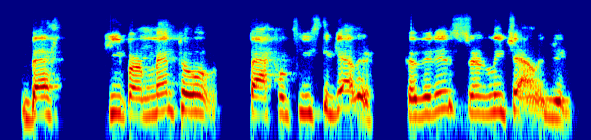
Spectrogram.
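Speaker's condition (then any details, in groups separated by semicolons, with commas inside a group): Cerebral palsy; present from birth, wheelchair user; diagnosed age 2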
